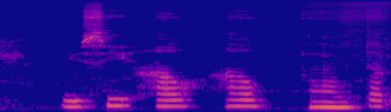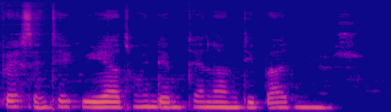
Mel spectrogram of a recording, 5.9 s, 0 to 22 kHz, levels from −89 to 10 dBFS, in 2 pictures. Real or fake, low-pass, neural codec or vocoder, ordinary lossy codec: real; none; none; none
